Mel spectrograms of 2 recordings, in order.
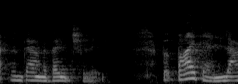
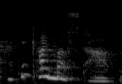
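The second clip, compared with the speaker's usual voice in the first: put-on mum answering her child; 8 semitones higher, 5 dB louder than usual. A narrator's reading.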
